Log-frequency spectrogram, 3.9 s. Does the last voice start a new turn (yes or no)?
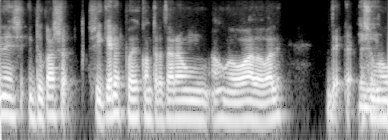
no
